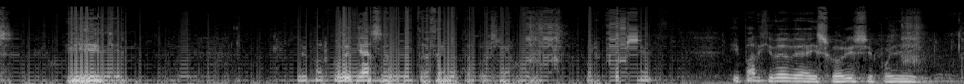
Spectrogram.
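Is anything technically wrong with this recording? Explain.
Yes. From 0.01 s to 6.90 s the audio has a robotic sound from repeated short buffers. A rigid, metallic buzz at 188 Hz sits over everything while the underlying sound stays only roughly traceable. The likely cause is audio arriving too slowly, so playback fills each gap by looping a snippet of about 5.3 ms. That snippet length sets the buzz pitch, and roughly half the material is repeats rather than real audio. A spectrogram would show evenly spaced horizontal lines at multiples of 188 Hz, and the waveform would show identical short cycles copied back to back.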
